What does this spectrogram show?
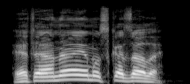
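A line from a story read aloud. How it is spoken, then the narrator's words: Shouted in surprise. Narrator (Russian): крикнул в ответ Рот, на мгновение сам удивившись этим словам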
